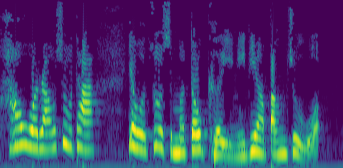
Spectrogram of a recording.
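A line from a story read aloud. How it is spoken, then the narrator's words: Strange, loud shouting. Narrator (Chinese): 这个姊妹依然表现得怪里怪气的，大声喊着说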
